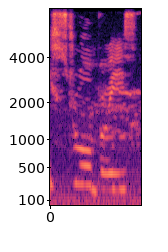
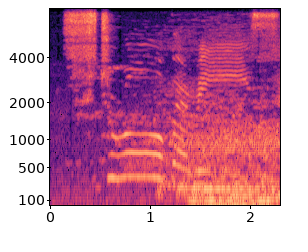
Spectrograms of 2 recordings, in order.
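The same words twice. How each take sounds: First: Said in the usual way. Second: "Strawberries" very slow and loud, each syllable drawn out; "Strawberries" with long S and long syllables; stretched-out word. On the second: Shown as a demonstration. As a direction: stretch "Strawberries" out for children to copy. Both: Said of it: "let's say strawberries".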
